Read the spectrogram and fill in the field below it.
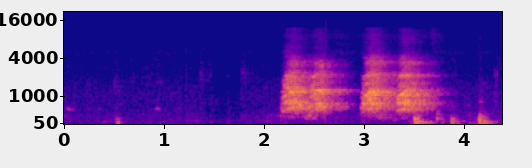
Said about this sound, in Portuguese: E aí um cachorro começou a latir.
